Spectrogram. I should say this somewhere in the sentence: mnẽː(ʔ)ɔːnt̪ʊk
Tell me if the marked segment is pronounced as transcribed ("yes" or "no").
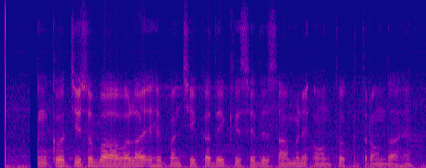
yes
